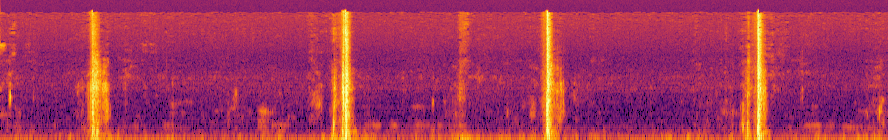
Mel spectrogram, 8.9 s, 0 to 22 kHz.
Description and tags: Store Tossing Down Small Box2
produce, clunk, ambience, food, crinkle, can, store, checkout, clink, cooling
